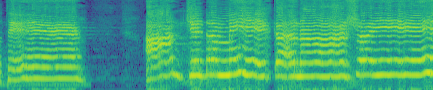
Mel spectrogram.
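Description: A high-pitched singing voice holding wavering notes. It breaks off for about half a second about a second in, then carries on.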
